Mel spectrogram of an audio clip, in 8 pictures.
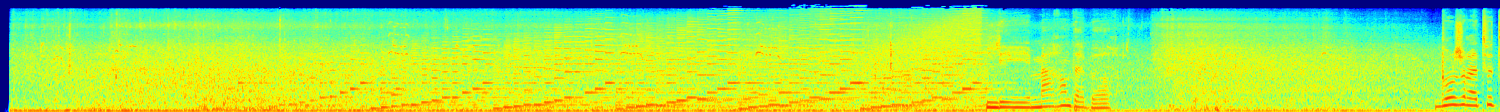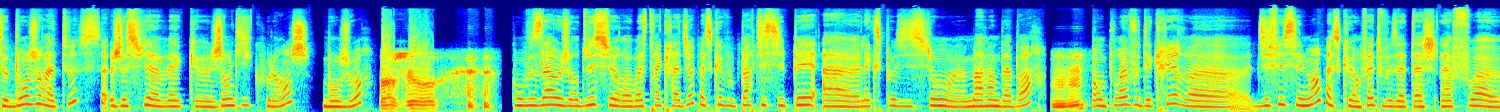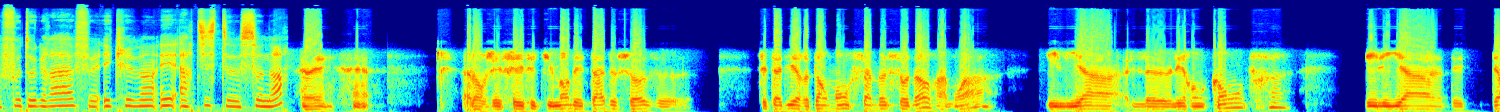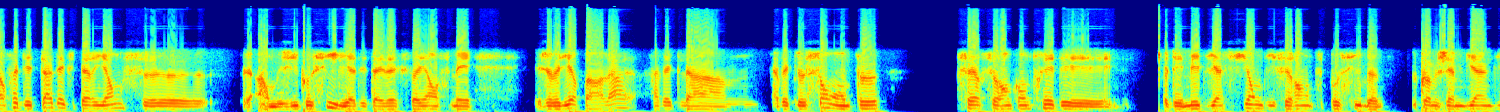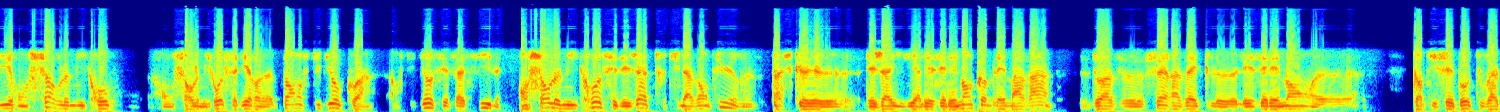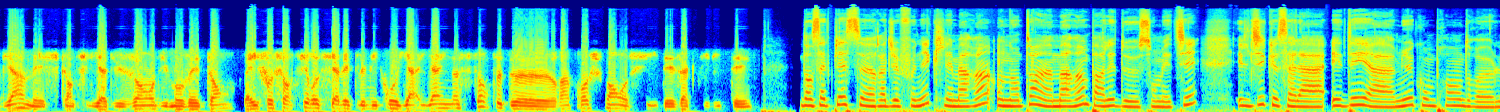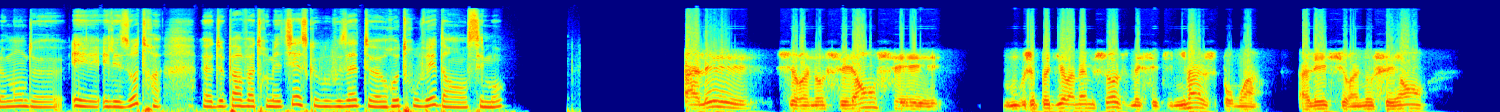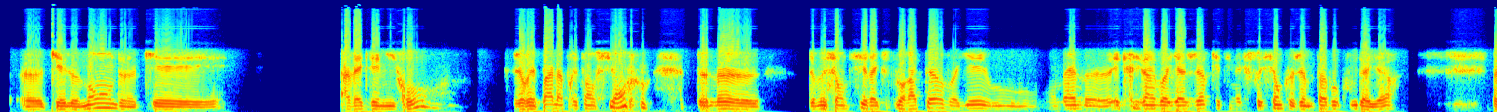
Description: Le son est composé de la voix des marins et d’enregistrements électroacoustiques de l’espace portuaire havrais.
